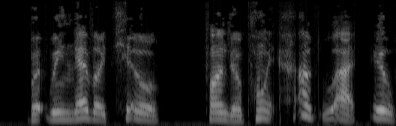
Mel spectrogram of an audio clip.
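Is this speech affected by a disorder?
Yes: cerebral palsy; from birth.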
